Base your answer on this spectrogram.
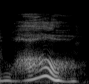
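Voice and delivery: ordinary talk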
